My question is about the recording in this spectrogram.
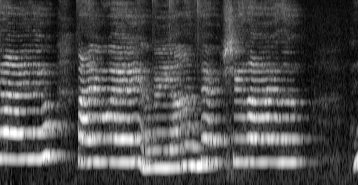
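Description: A woman singing a children's song unaccompanied, holding each note. A short phrase, then a longer one after a brief break about a second in.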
